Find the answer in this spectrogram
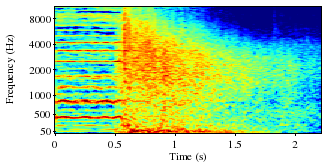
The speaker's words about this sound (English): Cue the cannon.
